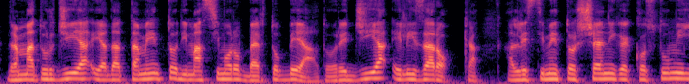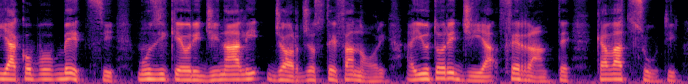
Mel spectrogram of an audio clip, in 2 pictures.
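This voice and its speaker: Male announcer, crisp scripted read with a sharp, forceful tone. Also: mid-range voice, normal speed, few pauses. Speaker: radio announcer. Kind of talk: scripted announcement of show credits.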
